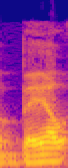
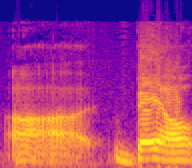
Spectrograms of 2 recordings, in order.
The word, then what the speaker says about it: Baal: And then Baal, or he says Bel, B-E-L, or Baal, he spells it B-A-A-L, how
